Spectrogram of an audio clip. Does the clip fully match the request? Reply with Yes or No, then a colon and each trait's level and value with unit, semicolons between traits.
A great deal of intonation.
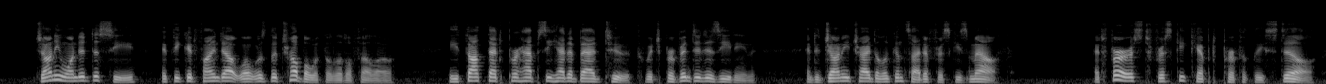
Yes: wide, 6.0 semitones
